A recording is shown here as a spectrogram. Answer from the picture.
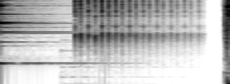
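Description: A bright electronic ding from a TV channel's ident graphic, ringing and fading away. From under a second in, a quick run of rapid tinkling ticks follows and dies down.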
